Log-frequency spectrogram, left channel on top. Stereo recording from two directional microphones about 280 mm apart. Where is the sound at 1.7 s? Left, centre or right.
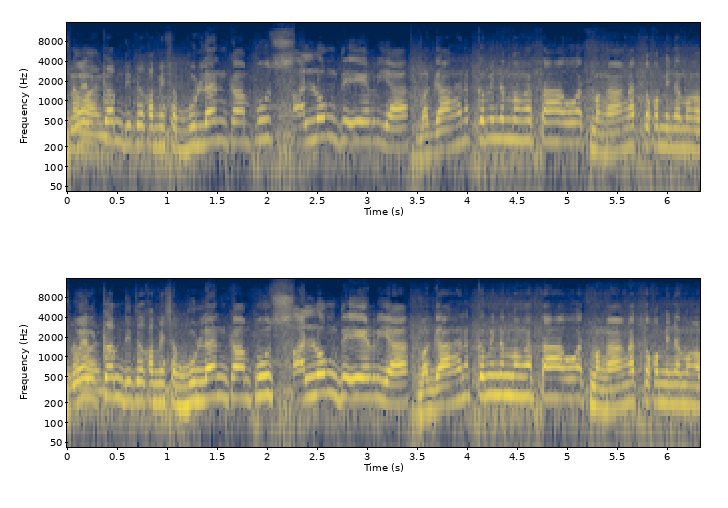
Right.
